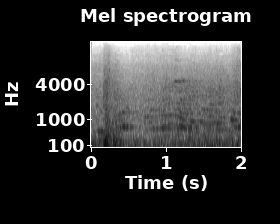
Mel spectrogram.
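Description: Market stall background of people talking, over a steady low rumble, with one sharp knock about a quarter of a second in.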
